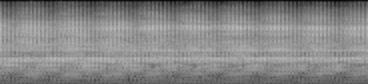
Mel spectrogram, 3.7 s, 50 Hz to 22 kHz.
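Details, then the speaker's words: 1979 Jeep Cherokee, parked 21 years, ignition switched on, engine off: a fast, steady buzzing rattle from mid-vehicle, traced to a square-box electric fuel pump chattering; a battery-to-body ground strap is planned to try to stop the rattle. "That thing is making the noise, and I think it's the fuel pump. I think it's an electric fuel pump."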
